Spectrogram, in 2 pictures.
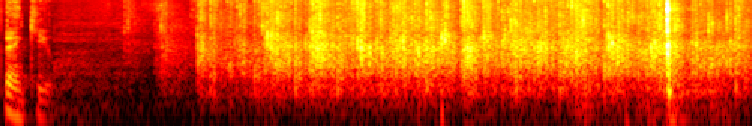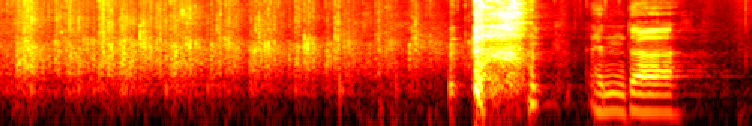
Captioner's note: applause; cough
